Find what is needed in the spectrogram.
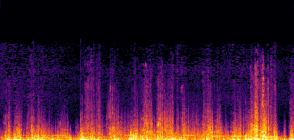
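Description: Strong wind blowing hard across the microphone: a loud rush with a deep rumble that surges and drops in gusts.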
